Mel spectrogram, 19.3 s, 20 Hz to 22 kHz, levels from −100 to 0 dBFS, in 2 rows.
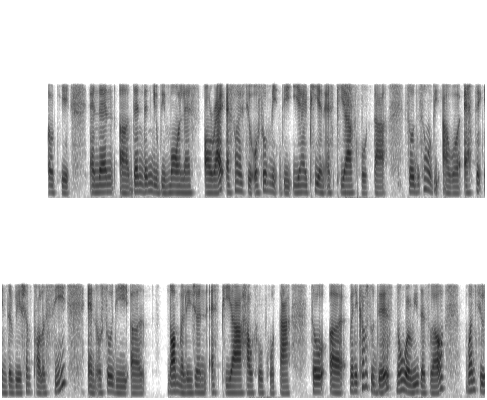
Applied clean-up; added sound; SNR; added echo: neural mask model DeepFilterNet 3.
